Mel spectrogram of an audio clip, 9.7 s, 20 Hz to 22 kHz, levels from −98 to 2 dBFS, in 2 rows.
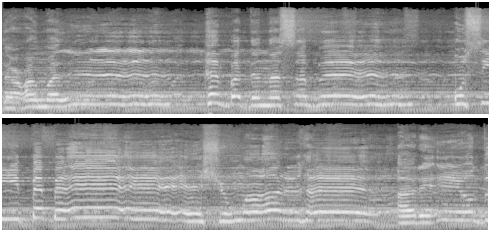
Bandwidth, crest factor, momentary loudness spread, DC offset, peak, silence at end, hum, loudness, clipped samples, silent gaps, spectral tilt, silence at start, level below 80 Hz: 18 kHz; 10 dB; 5 LU; 0.2%; 0 dBFS; 0 s; none; -10 LUFS; under 0.1%; none; -2 dB/octave; 0 s; -44 dBFS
